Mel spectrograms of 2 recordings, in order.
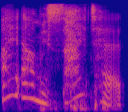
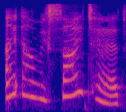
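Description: First: High, very slow, bubbling with excitement; excited voice. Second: Even higher and very slow; more excited voice. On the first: Teacher acting out excitement for the class to copy, high and slow. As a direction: sound thrilled, drawing each word out. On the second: Teacher repeating the model sentence for the class, higher still. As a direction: squeal it out, thrilled. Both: Shown as a demonstration.

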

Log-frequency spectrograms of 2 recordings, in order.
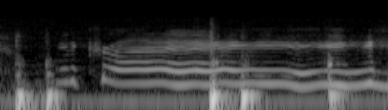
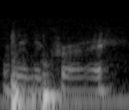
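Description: First: Slow, drawn-out mock crying whine; mock wail. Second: Said in the usual way. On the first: To her viewers about a bad drawing class, a slow hammed-up mock wail. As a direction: stretch "cry" out like a fake sob.

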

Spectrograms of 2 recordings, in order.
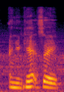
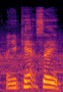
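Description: The two takes are said the same way.

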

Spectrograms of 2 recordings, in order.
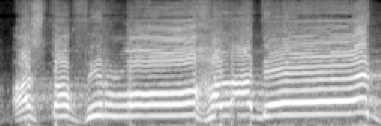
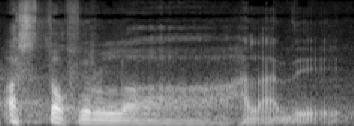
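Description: First: Long, high bellowed prayer; hammed-up furious exclamation; angry istighfar. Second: Slow, low, soft prayer; hushed, drawn-out repentance; calm istighfar. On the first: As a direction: roar the prayer at a child, drawn out. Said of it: "Loh, astagfirullah kok marah?". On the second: Shown as a demonstration. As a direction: murmur the prayer slowly and quietly. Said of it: "Nggak connect itu namanya".

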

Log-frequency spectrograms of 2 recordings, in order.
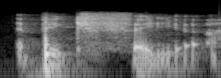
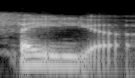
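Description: First: Whispered. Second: Said in the usual way. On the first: Real, not acted. Repeats verdict in a whisper.

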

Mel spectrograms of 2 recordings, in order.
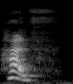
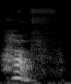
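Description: First: HALF with the L sounded, "hal-f"; wrong pronunciation with L. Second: HALF with no L, "haaf"; silent L. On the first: English teacher showing what not to say, L voiced in HALF. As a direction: pronounce the L before the F in HALF. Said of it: "Je ne dis pas half". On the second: English teacher showing what she says, HALF with silent L. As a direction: drop the L in HALF, long open vowel. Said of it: "on ne le prononce pas". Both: Shown as a demonstration.

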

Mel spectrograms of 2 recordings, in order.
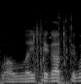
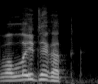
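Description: First: Said in the usual way. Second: Louder, rising excitement; excited boast. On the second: Real, not acted. Player boasting about a single throw, loud and excited. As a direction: burst out louder on the repeat.

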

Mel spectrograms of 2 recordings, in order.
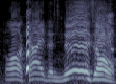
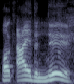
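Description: First: Very slow, stretched fake Scottish on noozle; exaggerated mock Scottish. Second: Slow, louder fake Scottish mumble; mock Scottish accent. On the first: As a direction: drag out noozle in a thick put-on brogue. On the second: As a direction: mangle the words in a put-on Scottish brogue. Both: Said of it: "my accent is so loud".

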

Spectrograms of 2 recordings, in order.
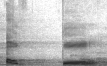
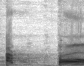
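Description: First: AUTO thick, with the whole tongue raised; heavy to. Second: ATTO with a thin first vowel and a loose TO; wrong to. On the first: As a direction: lift the tongue for a full round TO in AUTO. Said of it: "posisi lidahnya di atas". ("Auto" tebal, lidah diangkat) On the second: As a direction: say ATTO slowly without the thick onset. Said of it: "Awas jangan atto". ("atto" yang keliru) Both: Shown as a demonstration.

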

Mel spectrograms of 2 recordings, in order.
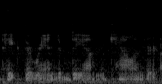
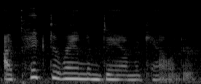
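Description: First: Softer, breathy whispered correction; whispered aside. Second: Said in the usual way. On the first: Real, not acted. Whispered correction of previous line.

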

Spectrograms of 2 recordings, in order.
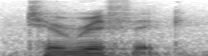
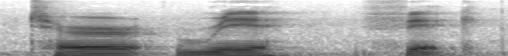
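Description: First: Said in the usual way. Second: "terrific" stretched slowly as ter-rif-ic; syllable by syllable. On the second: Shown as a demonstration. Teacher leading the class, slowly syllable by syllable. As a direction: tap "terrific" out slowly, one syllable at a time. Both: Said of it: "let's go".

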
